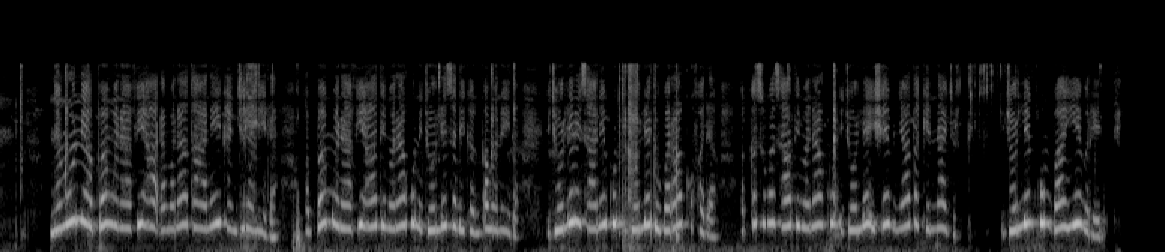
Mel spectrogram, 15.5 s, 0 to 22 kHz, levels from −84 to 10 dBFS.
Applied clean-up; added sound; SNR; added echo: neural mask model Resemble Enhance denoiser.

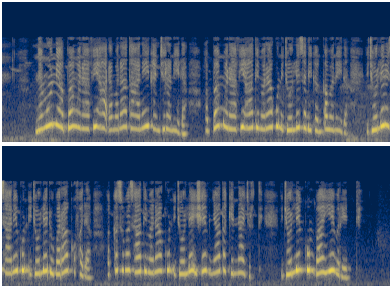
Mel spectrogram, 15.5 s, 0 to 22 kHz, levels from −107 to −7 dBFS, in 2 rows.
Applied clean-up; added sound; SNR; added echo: none; none; none; none.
